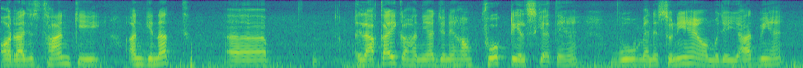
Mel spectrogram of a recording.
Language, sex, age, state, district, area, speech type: Urdu, female, 60+, Delhi, North East Delhi, urban, spontaneous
